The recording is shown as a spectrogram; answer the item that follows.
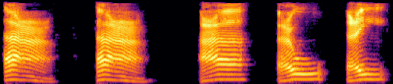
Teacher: العين كما هو معلوم تخرج من وسط الحلق، ويكون ذلك برجوع لسان المزمار إلى الخلف قليلا، مما يؤدي إلى تضيق، يعني يصير حرف العين محصور بين الجدار الخلفي للحلق ولسان المزمار.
